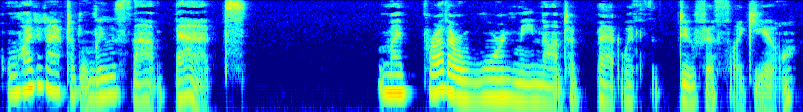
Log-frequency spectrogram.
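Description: A woman playing a grudging, teasing maid in an intimate audio role-play, with exasperated, breathy asides and a husky, creaky voice. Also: fairly low pitch, lively intonation, slow pace, long pauses, warm tone, heavily acted. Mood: embarrassed, grumbling.

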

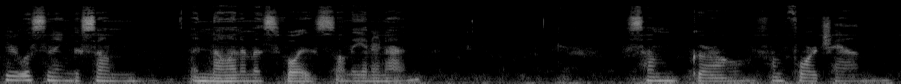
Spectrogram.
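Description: A young adult woman in an ASMR role-play, speaking in a breathy, mean and spiteful way as she belittles the listener. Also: steady tone, slow, pauses often, background noise. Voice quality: breathy soft voice mixed with low soft voice.

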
